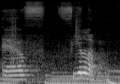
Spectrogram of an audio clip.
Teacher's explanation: konsonan yang dihasilkan dengan mempertemukan gigi atas dan bibir bawah. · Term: labiodental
